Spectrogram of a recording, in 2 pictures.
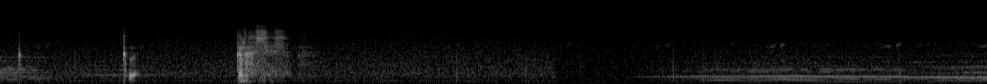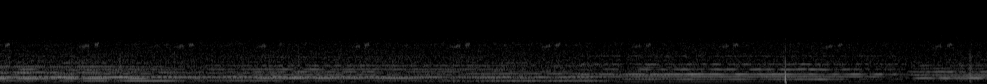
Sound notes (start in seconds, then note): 5.4 somber music; 7.5 frogs croaking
